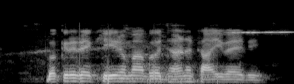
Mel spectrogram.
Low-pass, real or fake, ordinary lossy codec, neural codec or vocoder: 7.2 kHz; real; Opus, 24 kbps; none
